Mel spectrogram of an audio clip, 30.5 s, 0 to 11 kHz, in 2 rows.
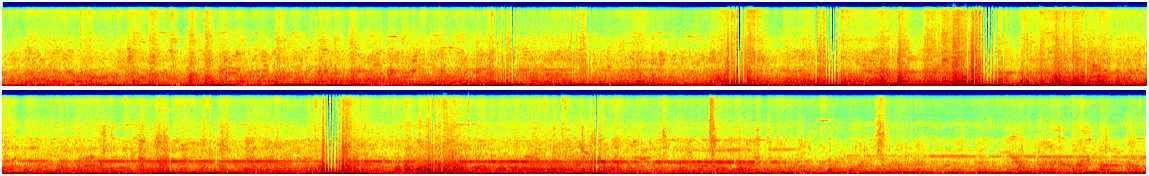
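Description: R188 subway car in motion, heard from inside the car: a continuous rumble of wheels on rail with occasional sharp knocks. A motor whine holds a steady pitch through the middle, and a higher whine comes in near the end.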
